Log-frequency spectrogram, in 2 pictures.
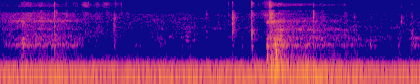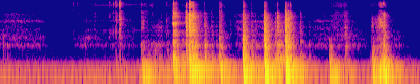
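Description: Paper handling and a run of knocks and bumps on a wooden table from about five and a half seconds in, as a pencil jammed inside a rolled-paper tube is worked loose. A pair of scissors is set down on the table with a knock at the end.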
